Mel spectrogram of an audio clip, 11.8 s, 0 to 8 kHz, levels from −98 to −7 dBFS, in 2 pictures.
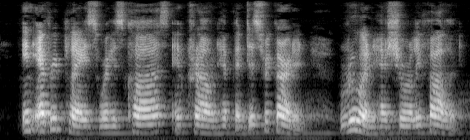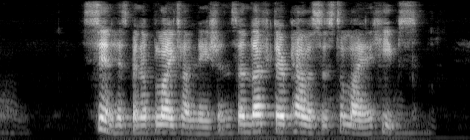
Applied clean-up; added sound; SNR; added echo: none; none; none; reverberation time 0.2 s.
